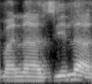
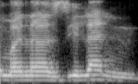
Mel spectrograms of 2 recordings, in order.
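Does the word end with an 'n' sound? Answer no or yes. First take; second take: no; yes. First: The word ends on a plain 'a' vowel. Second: The word ends with an added 'n' sound. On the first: The speaker calls it right. "baca manazila saja" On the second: The speaker calls it wrong. "tak baca manazilan dengan tanwin"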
